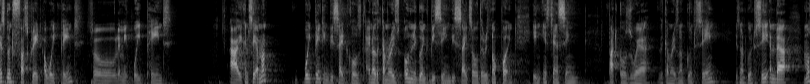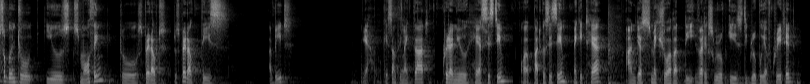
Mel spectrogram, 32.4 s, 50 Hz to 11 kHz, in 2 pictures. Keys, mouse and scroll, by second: 1.2-1.7 drag, 2.7-3.5 typing, 5.9 click, 6.9 ctrl+z, 11.1 ], 11.6 ], 12.1 click, 12.1 ], 13.1 click, 16.1-17.6 drag, 19.6 click, 20.5-22.3 drag, 22.4 click, 22.7 click, 25.5 click, 26.6 click, 27.5 click, 30.0 click, 30.5-31.7 drag.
